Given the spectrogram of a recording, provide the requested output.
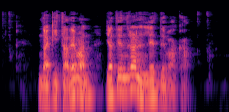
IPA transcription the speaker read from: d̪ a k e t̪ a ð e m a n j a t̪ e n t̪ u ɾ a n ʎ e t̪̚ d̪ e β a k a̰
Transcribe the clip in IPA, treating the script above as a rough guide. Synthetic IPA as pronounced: d̪ a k i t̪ a ð e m a n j a t̪ e n d̪ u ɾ a n l e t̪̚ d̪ e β a k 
